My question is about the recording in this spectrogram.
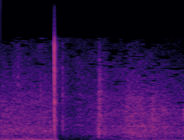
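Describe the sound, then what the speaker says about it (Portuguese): A police officer fires a single gunshot at a car: one sharp, loud crack with a fainter echo-like report just after, over a steady rumble of street noise. "O carro avança e pode-se ouvir um tiro."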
